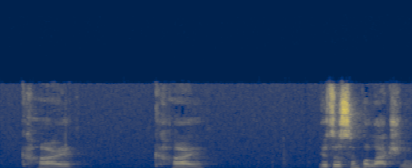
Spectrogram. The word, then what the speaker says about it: 開: from across a door this idiogram is pronounced first tone kai kai is a simple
